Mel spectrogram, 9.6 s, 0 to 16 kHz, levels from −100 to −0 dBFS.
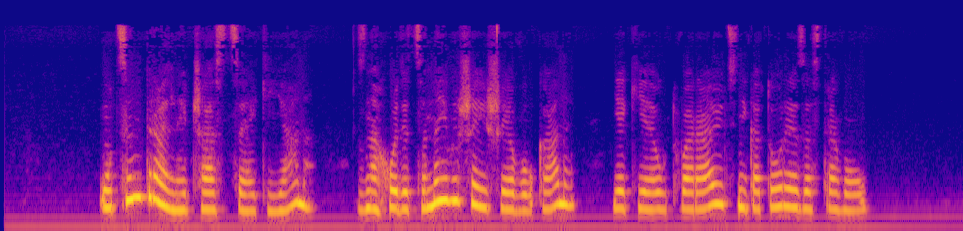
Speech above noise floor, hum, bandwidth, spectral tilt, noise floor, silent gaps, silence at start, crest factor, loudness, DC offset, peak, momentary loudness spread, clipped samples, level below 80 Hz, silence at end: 38 dB; 50 Hz at -45 dBFS; 11.5 kHz; -7 dB/octave; -54 dBFS; none; 1 s; 16 dB; -17 LUFS; under 0.1%; -2 dBFS; 12 LU; under 0.1%; -50 dBFS; 0.95 s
